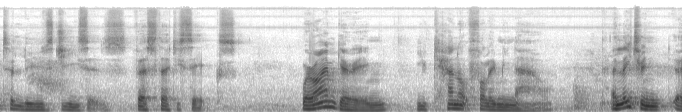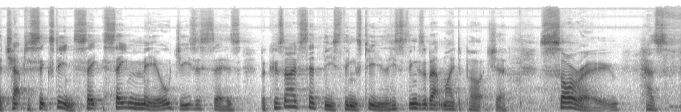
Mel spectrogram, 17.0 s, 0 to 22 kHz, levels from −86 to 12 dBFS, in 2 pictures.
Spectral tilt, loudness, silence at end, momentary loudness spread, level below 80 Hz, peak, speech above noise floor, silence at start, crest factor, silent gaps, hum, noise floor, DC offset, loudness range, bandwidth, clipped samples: -5.5 dB/octave; -18 LUFS; 0 s; 16 LU; -44 dBFS; 0 dBFS; 25 dB; 0 s; 18 dB; none; none; -43 dBFS; under 0.1%; 4 LU; 17.5 kHz; under 0.1%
